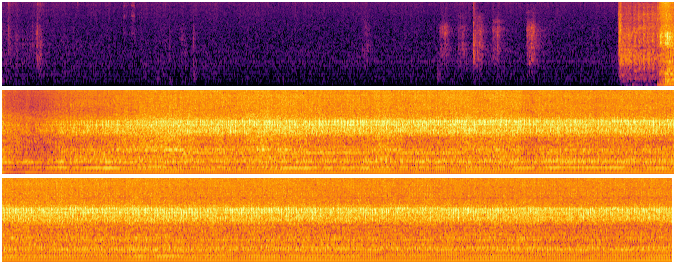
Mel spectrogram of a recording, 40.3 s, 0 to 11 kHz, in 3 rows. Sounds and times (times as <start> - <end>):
Car: 12.4 - 40.2.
